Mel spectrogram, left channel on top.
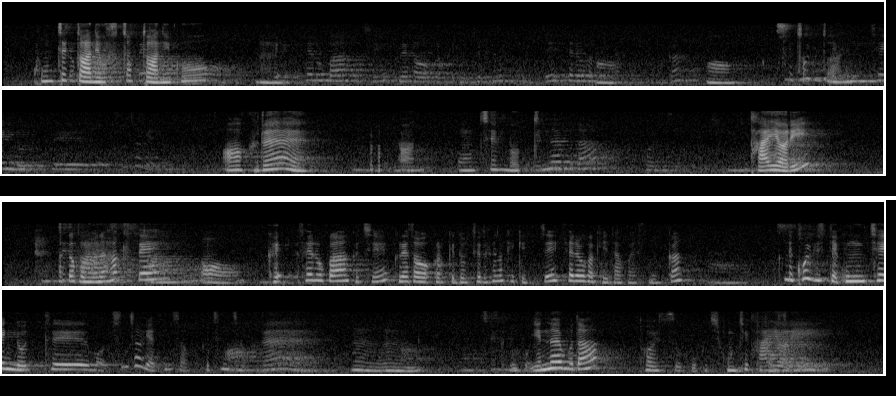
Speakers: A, on the left; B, on the right.
A: 공책도
B: 아까 보면은
A: 아니고 수첩도
B: 학생
A: 아니고,
B: 어
A: 음,
B: 그, 세로가 그치? 그래서 그렇게 노트를 생각했겠지? 세로가
A: 어,
B: 길다고 했으니까.
A: 어, 수첩도
B: 근데 거의 비슷해.
A: 아니고.
B: 공책, 노트, 뭐, 친척이야, 친척. 그 친척.
A: 아, 그래?
B: 음, 음.
A: 난 공책,
B: 그리고
A: 노트,
B: 옛날보다 덜 쓰고, 그치, 공책도
A: 다이어리?
B: 덜 쓰긴 하는 건.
